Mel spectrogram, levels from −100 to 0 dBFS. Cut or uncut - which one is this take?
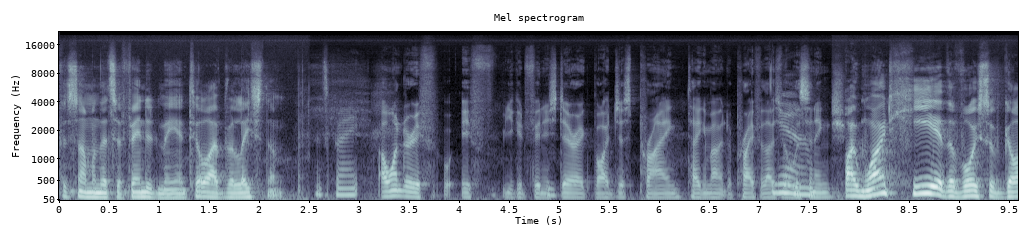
cut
